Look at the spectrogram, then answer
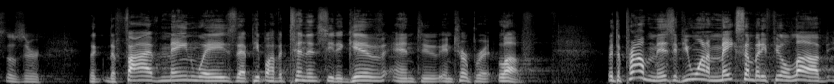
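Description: A man preaching to his congregation in a church auditorium. His voice sits high and sounds bright and forceful. He talks in an easy, conversational way and acts out small everyday scenes with humor, and the sound carries the long echo of a big hall. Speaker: pastor. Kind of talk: sermon. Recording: long reverb of a large hall.

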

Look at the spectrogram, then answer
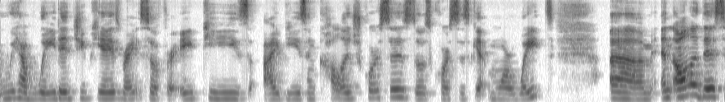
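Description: A woman admissions officer talking through a podcast interview at a middle pitch. She explains patiently, fills pauses with "um" and checks in with "right?". Her phrase endings often fade to almost nothing. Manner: explains with frequent ums and rights.

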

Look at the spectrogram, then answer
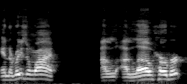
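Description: With a slightly high voice at a moderate pace, a young adult co-host rambles through a casual sports debate. He repeats himself and turns animated while arguing his predictions.

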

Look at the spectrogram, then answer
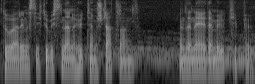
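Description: A man from Switzerland narrating as game master of a tabletop game, slow and dramatic, voicing figures' quotes. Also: deep voice, level tone. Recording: music playing behind.

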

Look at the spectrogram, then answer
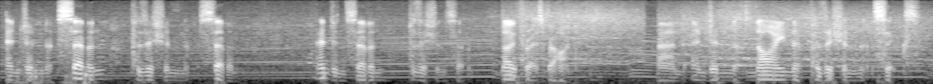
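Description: A calm male race engineer on team radio. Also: low voice, moderate pace. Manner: calm, clipped, repeats each instruction. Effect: race car team radio. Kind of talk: team radio instructions to a driver. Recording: radio voice over loud car noise.

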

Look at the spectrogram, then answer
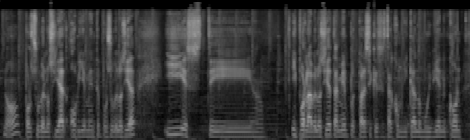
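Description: A Mexican man hosts a sports podcast alone, offering informal commentary in a chatty, colloquial style. His voice is fairly high.

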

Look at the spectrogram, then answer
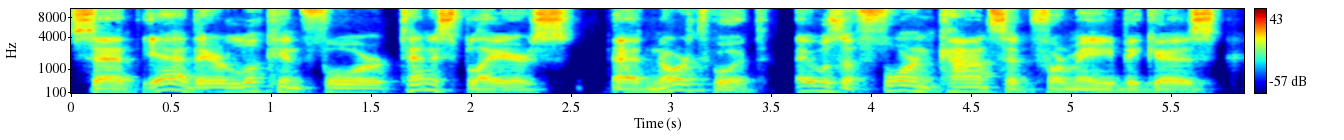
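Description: A Czech-accented man around fifty, a guest in an interview, tells his story at an unhurried, matter-of-fact pace. His voice sits fairly low, and he drops in dry, wry asides. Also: animated, darkish tone. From Czech Republic. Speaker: guest, company CEO.

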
